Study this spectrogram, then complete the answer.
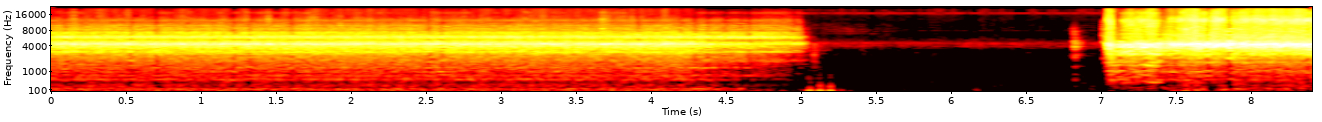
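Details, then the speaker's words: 1978 Dodge D200 crew cab, 318 V8, abandoned 17 years, supposedly with a broken crankshaft that clattered. Restarted, it idles steady and even with no ticking or knocking, running like a top, so no crankshaft noise is heard. "I hear nothing. Boy, that thing's running like a top."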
